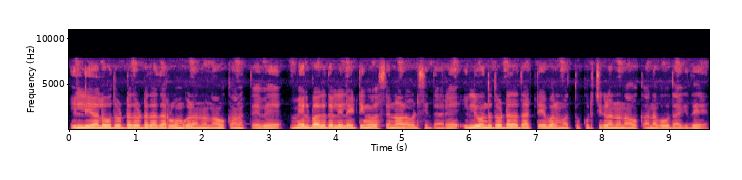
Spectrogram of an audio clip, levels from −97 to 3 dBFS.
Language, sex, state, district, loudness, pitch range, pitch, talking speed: Kannada, male, Karnataka, Koppal, -17 LUFS, 110-125 Hz, 115 Hz, 125 wpm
